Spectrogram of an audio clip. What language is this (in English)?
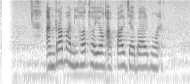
Sundanese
